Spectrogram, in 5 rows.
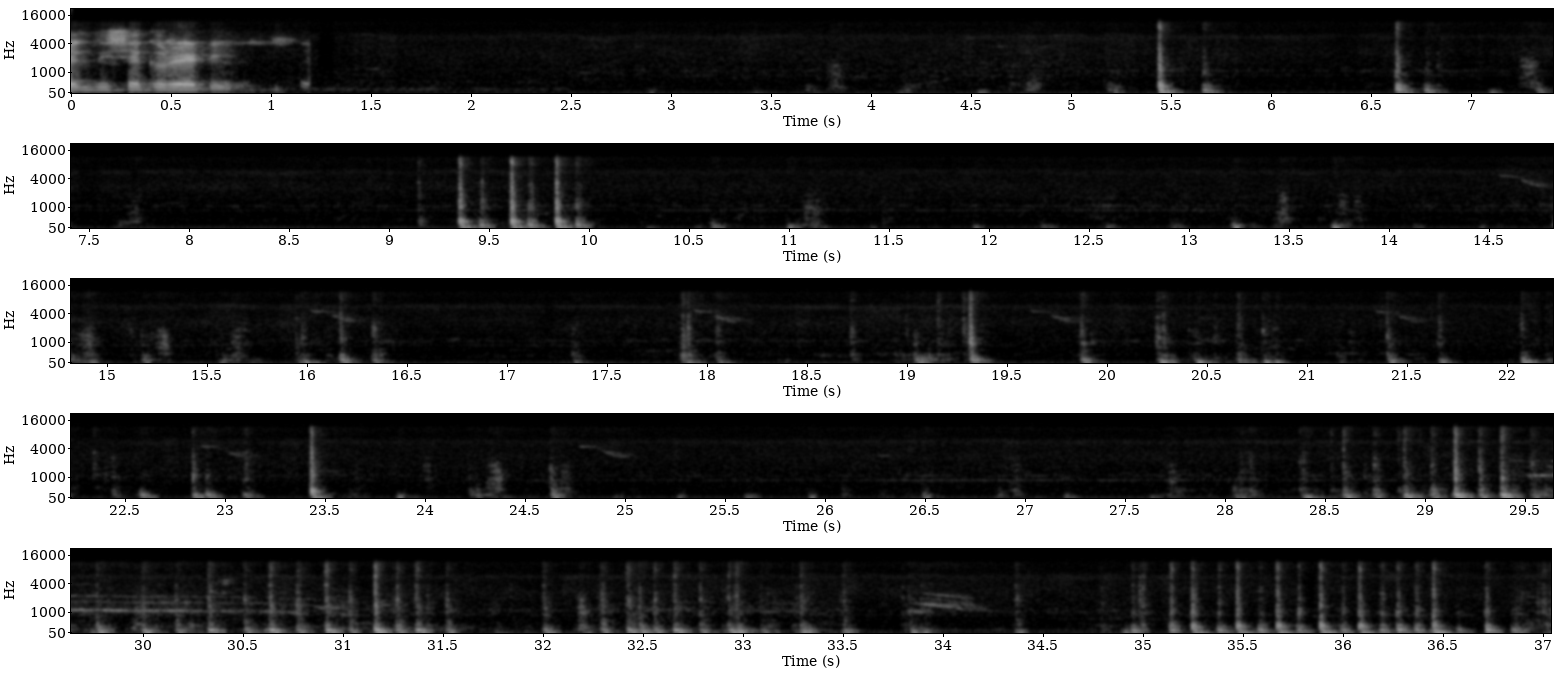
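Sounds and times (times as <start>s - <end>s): low electrical hum: 0.0s - 30.2s
keyboard and mouse clicks: 9.1s - 10.0s, 26.8s - 33.6s, 34.3s - 37.0s.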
